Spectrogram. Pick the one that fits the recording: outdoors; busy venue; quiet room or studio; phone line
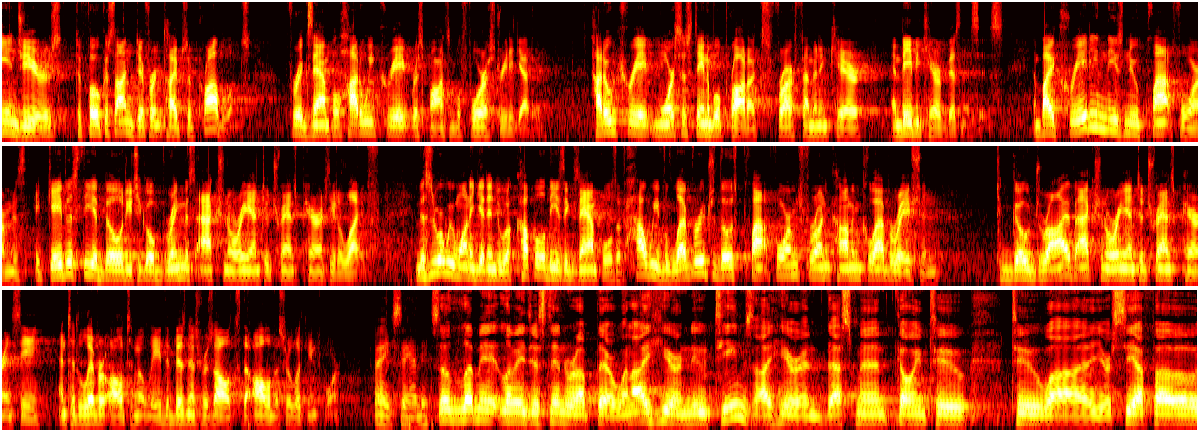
busy venue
